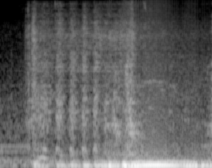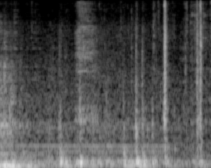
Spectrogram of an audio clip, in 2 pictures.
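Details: Honda Accord K-series swap, in neutral with the fuel pump primed after a fuel pump issue was diagnosed, at its first startup. Rhythmic starter burst of about four beats a second, then it fades without catching; cranks but won't start.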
